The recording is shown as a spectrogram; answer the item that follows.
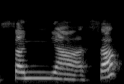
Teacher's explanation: सन अनुस्वार का उच्चारण हल्का सा न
